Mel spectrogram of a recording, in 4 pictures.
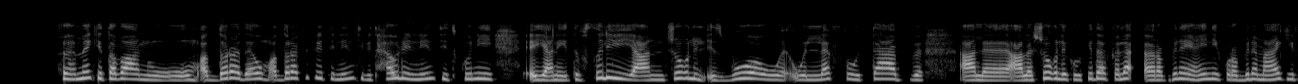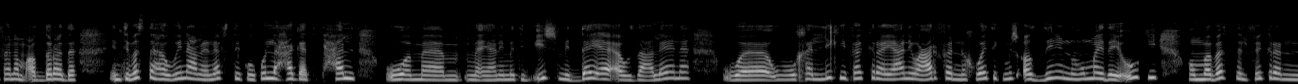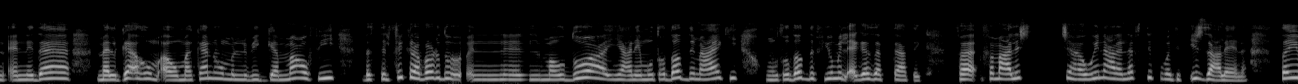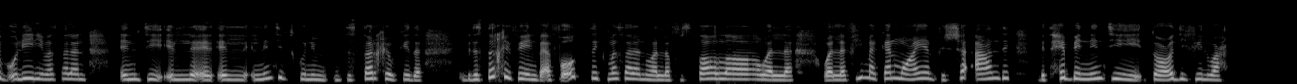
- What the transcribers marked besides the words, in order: none
- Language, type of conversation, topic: Arabic, advice, ليه مش بعرف أسترخي وأستمتع بالمزيكا والكتب في البيت، وإزاي أبدأ؟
